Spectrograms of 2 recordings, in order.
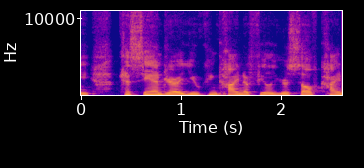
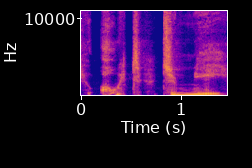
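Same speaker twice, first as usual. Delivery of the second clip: deep, dark, powerful commanding voice, lower; 3 semitones lower than usual. Voicing a being that speaks to a sorcerer: deep, dark, powerful voice. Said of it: "this deep, dark, and powerful voice".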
